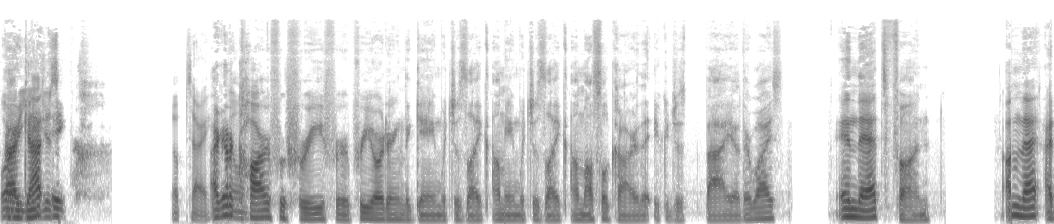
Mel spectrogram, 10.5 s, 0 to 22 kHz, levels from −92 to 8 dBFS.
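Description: CD skips at 5.05 s and 10.11 s: the laser jumped to a different turn of the disc's spiral, so playback mutes briefly, a few milliseconds at first and about 15 ms the second time, then resumes elsewhere, heard as a tick and an abrupt jump in the speech.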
